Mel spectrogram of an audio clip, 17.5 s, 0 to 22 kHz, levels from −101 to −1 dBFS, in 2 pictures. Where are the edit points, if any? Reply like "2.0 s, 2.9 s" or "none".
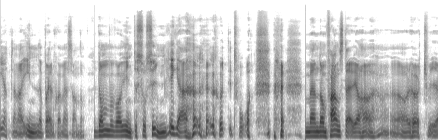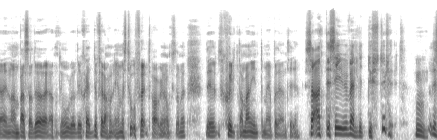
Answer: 14.8 s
